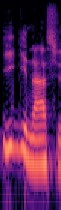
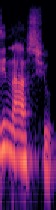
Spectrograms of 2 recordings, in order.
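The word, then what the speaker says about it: Ignácio: O Igncio se pronuncia esse G. Ig. Normalmente no Brasil eu ouço mais Inácio, né, mesmo tendo G.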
